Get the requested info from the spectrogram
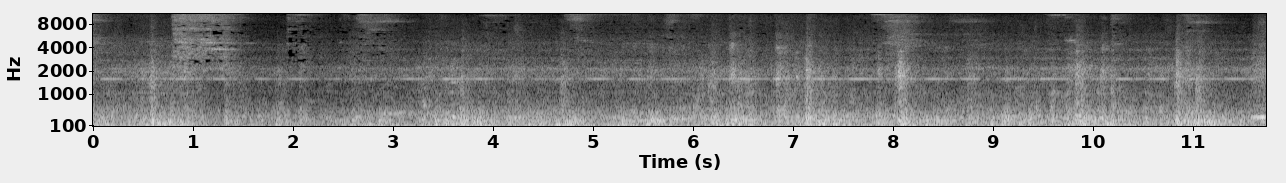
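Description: Grain train hopper wagons rolling past, a steady rumble with a thin, steady high wheel squeal and irregular clacks as the wheels cross rail joints.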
